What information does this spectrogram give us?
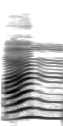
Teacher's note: Nun sukun bertemu dengan nun disebut dengan hukum bacaan idgham bi gunnah. Dibaca melebur dengan mendengung.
